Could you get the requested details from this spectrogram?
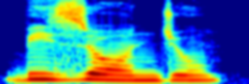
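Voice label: "bisòngiu", female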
